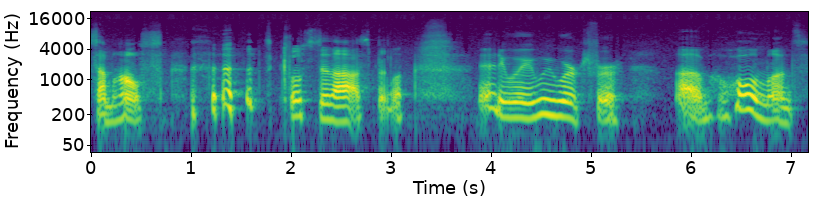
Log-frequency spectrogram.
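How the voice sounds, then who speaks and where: A very old woman in her nineties reminiscing casually, halting and rambling, with a creaky aged voice. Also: fairly low pitch, expressive, a little mellow. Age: 90s. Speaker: interviewee. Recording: dull lo-fi home recording.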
